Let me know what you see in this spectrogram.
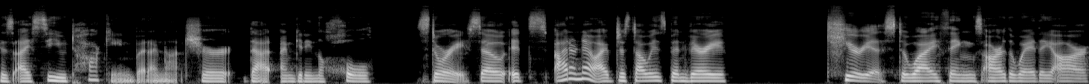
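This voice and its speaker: A woman speaks with a very deep, low pitch and ordinary pitch variation. Her pace is fairly slow, and the sound is dry and close with no echo. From US Midwest, small town near Ann Arbor, Michigan. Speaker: film and TV producer, event founder. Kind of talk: interview conversation.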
